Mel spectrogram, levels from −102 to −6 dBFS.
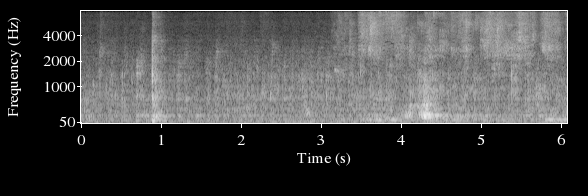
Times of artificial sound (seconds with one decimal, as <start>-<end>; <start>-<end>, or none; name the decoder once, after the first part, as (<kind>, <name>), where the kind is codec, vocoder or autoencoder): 1.3-3.0 (vocoder, BigVGAN v2); 4.5-5.4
